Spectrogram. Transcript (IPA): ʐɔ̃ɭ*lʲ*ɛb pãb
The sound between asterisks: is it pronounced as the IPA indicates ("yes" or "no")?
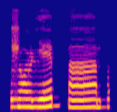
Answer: yes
